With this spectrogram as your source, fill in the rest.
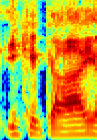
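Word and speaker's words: ikigai: a a term called eekai I think is how you pronounce it or ik I've heard it pronounced different ways and honestly I'm not sure which is Right?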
